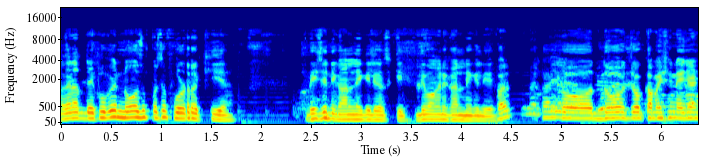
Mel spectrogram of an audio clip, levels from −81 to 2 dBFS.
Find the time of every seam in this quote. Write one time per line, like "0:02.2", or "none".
0:04.3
